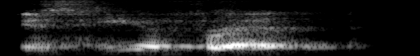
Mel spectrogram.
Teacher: When we ask a yes-no question, we often use rising intonation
